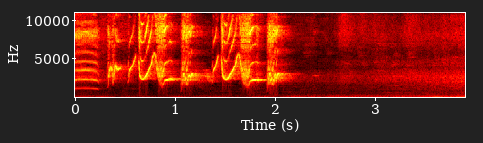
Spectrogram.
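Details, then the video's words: Javan myna calling, recorded for luring birds during trapping: a burst of loud, squeaky notes that rise and fall, mixed with harsh squawks, packed into under two seconds, then fading to a steady low hum. "Suara burung jalak kebo untuk pikat"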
